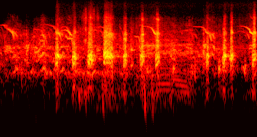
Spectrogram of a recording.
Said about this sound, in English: A chicken.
